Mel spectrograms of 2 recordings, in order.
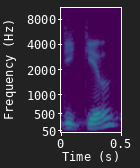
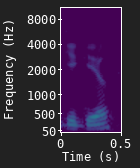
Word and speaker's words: gigil: So for Renan and for my foreigner colleagues at AppsFlyer, it's pronounced gigil, okay, gigil, gigil.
